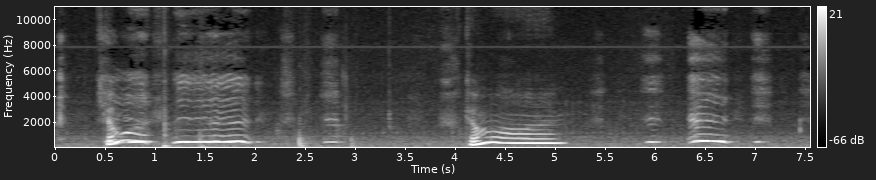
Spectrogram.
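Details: Baby coyote indoors, recorded 02/03/09 while learning to move and sometimes annoyed about it: three drawn-out nasal whines with rich harmonics, each rising then holding level for about a second, in a small quiet room with faint thumps.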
